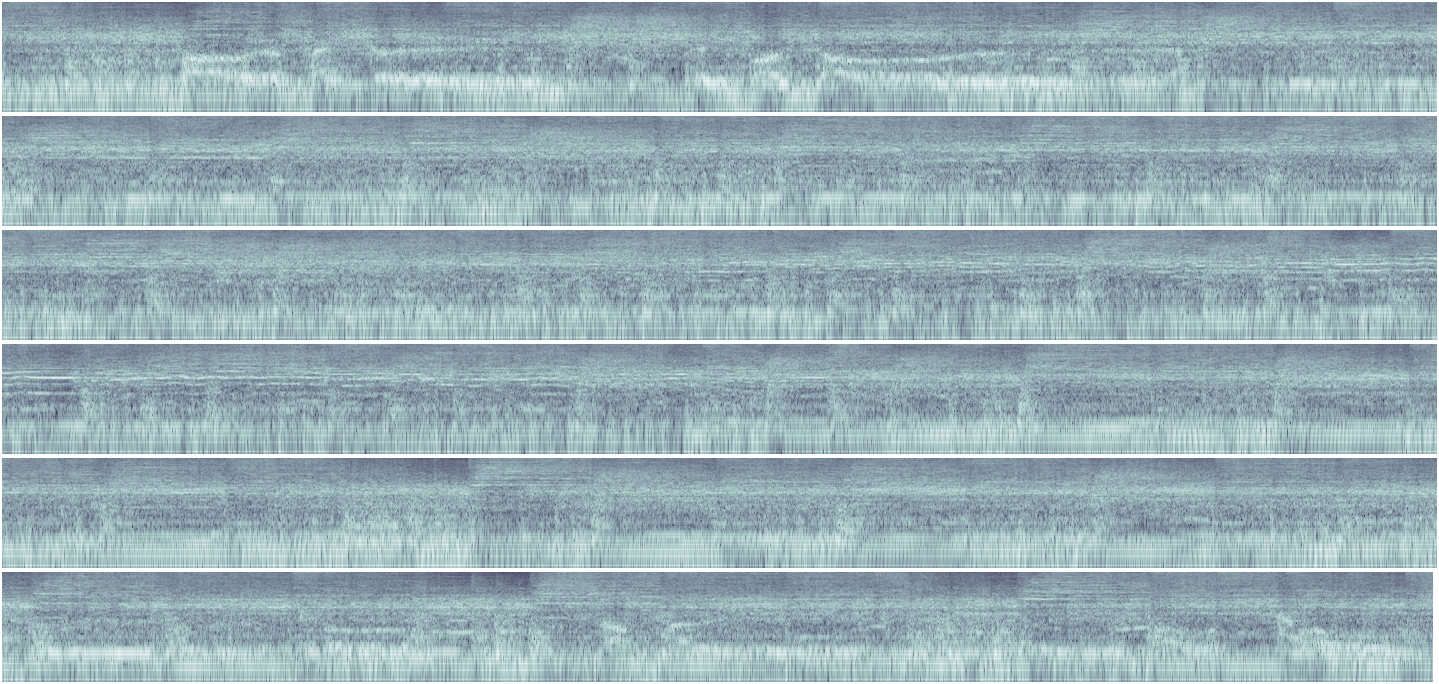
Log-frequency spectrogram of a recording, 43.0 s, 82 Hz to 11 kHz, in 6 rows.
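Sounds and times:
death metal band playing live: 0.0s - 43.0s.

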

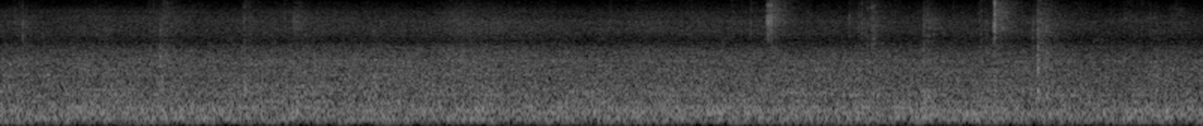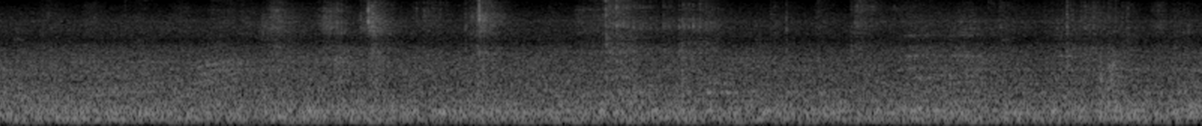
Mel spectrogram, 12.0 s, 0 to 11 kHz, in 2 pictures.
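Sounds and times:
scissors cutting paper: 7.4s - 9.6s.

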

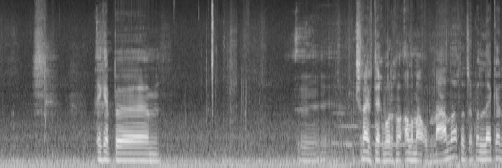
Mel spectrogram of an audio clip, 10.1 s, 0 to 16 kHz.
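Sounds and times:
car engine rumbling: 0.0s - 10.0s.

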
